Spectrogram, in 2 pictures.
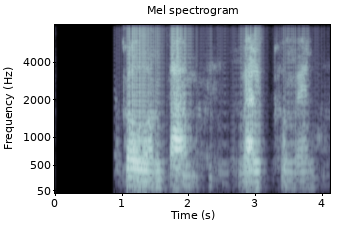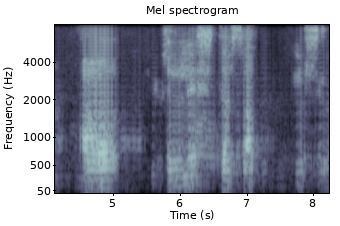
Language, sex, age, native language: Icelandic, female, 12, Icelandic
